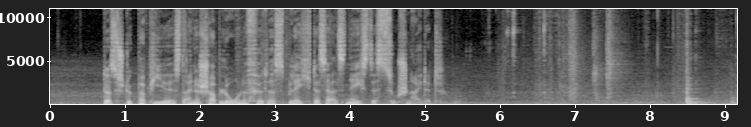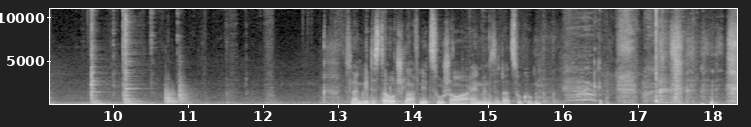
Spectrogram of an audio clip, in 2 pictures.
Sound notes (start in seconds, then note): 9.7 metal noises; 16.0 laughter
